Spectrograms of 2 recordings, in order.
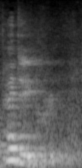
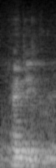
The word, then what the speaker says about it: pedigree: a weak vowel similarly when we take the word pedigree that has got to end in e strong e pedigree nobody says pedigree on the other hand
